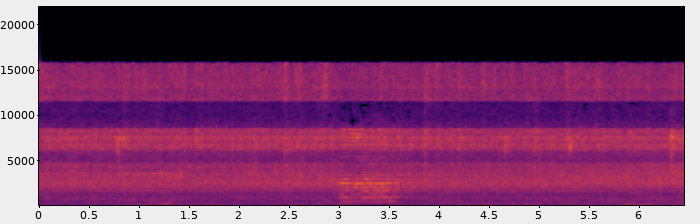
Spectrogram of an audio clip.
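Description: Heavy rain pouring steadily onto a street, with a vehicle horn honking once for about half a second about three seconds in.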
